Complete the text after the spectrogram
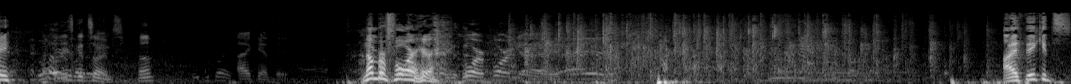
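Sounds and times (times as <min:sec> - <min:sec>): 
speech: 0:00.0 - 0:01.7, 0:02.4 - 0:06.3, 0:10.0 - 0:10.7
audience applause: 0:05.0 - 0:09.8.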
